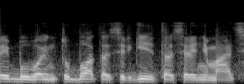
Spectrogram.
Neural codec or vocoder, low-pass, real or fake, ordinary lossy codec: none; 7.2 kHz; real; Opus, 64 kbps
